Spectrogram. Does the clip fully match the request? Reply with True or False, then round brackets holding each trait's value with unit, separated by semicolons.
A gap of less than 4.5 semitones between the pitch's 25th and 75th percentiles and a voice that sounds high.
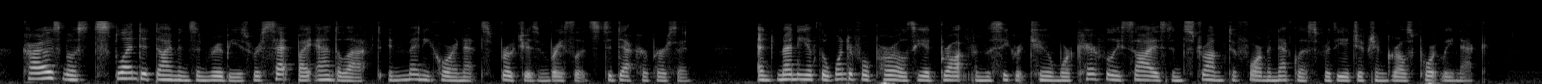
True (3.0 semitones; 195 Hz)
